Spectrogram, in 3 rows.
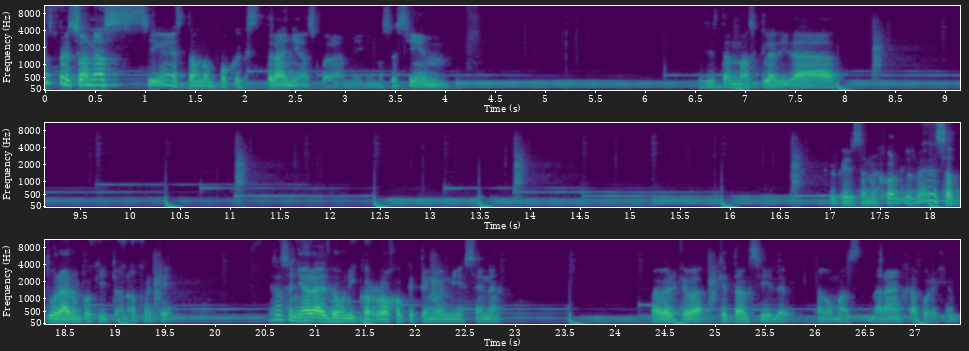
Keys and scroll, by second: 0.9 z, 2.9 super+l, 14.6 z, 15.9 z, 17.8 super+u.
